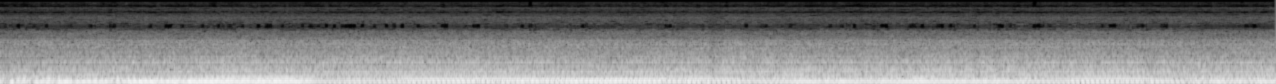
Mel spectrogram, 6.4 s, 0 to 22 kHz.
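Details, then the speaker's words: 2004 Polaris Sportsman 700 twin after about 10 minutes running with Seafoam in the fuel: low, uneven beat with wavering pitch, holding idle only on choke and dying with choke off; carb screws loose or missing. "See that? Well, you take the choke off and it's over."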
